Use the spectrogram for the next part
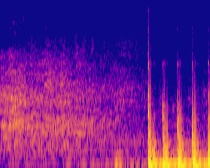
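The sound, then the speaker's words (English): After a stretch of murmuring room noise, a rapid burst of about six loud knocks, like someone pounding urgently on a door in quick succession. “If this fool keeps knocking on the door like that, he's gonna wake everybody up in the house and stir up and cause commotion.”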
